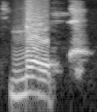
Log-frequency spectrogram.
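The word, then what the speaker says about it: knock: एन से पहले आने वाला के साइलेंट होता है, जैसे नॉक, नो, नाइफ, नॉलेज।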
